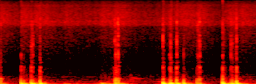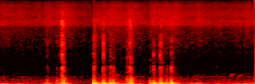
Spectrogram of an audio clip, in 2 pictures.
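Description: Fingertips and nails slowly tap on black, hollow plastic over-ear headphone earcups fitted on a binaural mic. Each tap lands as a deep, muffled thump that dies away almost at once. The taps come in short, uneven clusters separated by quiet gaps.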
